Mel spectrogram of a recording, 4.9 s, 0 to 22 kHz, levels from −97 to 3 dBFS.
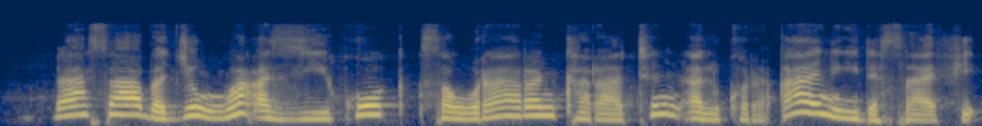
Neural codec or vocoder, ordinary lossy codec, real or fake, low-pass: codec, 24 kHz, 3 kbps, HILCodec; none; fake; 10.8 kHz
